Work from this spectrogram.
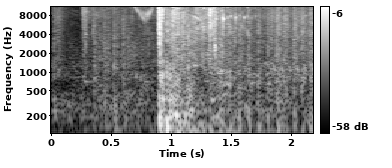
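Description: Video game gunfire erupting abruptly after a quieter stretch, a dense, sustained barrage of rapid shots and crackling impacts that stays loud and continuous to the end, with no voices.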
